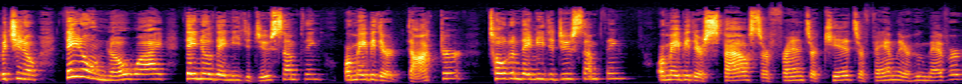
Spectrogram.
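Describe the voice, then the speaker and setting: A woman uses a normal speaking voice at a fairly high pitch. She keeps a moderate pace with lively intonation. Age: 60s. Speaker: health and longevity coach. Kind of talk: podcast interview.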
